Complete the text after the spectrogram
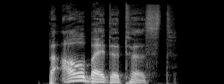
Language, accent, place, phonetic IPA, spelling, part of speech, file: German, Germany, Berlin, [bəˈʔaʁbaɪ̯tətəst], bearbeitetest, verb, De-bearbeitetest.ogg
- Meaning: inflection of bearbeiten: 1. second-person singular preterite 2. second-person singular subjunctive II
